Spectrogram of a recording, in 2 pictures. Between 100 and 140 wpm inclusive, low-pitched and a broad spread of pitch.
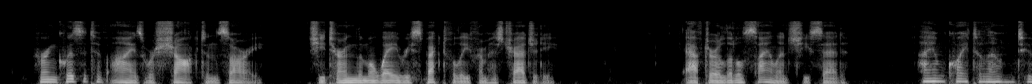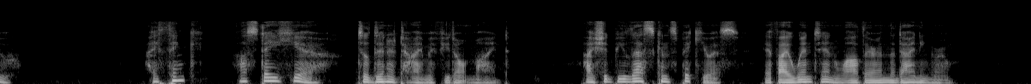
No: average, 155 wpm; very low, 90 Hz; wide, 7.0 semitones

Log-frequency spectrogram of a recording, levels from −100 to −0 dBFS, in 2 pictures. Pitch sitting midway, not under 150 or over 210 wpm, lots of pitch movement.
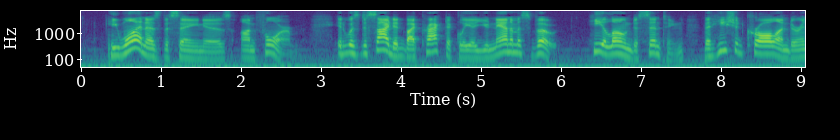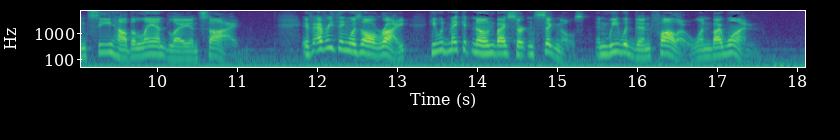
Yes: medium, 170 Hz; average, 170 wpm; wide, 7.7 semitones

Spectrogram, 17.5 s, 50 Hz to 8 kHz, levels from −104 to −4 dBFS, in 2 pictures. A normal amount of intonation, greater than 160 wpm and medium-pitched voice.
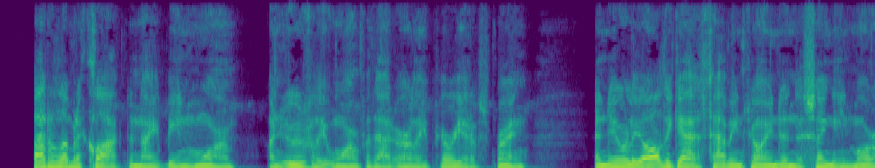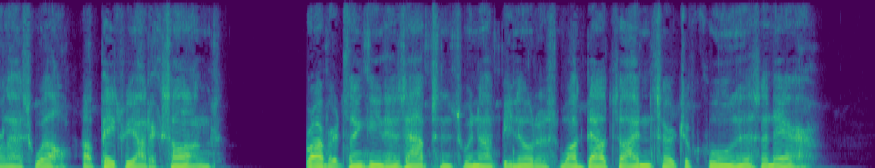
No: average, 4.4 semitones; average, 170 wpm; low, 115 Hz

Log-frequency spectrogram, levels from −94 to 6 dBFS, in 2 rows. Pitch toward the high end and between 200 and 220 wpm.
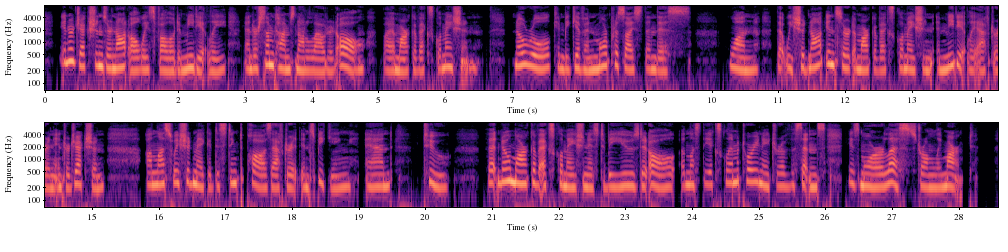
No: high, 225 Hz; average, 165 wpm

